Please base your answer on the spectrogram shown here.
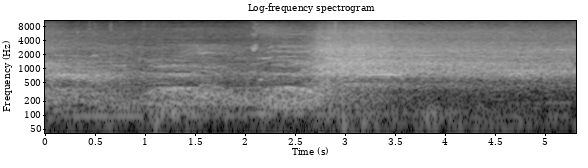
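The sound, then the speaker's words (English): A basketball crowd cheers at an Illawarra Hawks game after a fan sinks a shot from the halfway line. A murmuring crowd swells midway into a loud, sustained roar. “This guy, a fan in the crowd, got the ball on halfway, throws it, makes the basket. Wins? A car. A car! What? As you can hear the crowd going off.”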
